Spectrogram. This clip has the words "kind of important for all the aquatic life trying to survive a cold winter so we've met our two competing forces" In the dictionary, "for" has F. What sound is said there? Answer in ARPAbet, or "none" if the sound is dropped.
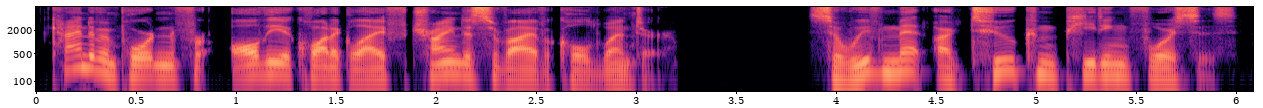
F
